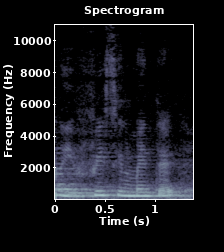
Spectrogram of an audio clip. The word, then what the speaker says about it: difícilmente: en la i vale vamos a contar las sílabas yo tengo última penúltima antepenúltima y antes de la antepenúltima la palabra difícilmente sería una palabra sobreesdrújula porque porque es hasta la cuarta sílaba verdad que tiene su su tono fuerte y aparte la palabra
